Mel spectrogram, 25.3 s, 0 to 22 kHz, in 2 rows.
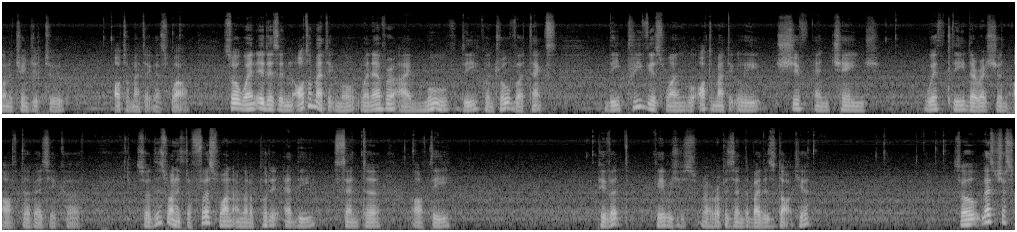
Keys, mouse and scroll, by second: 0.5 v, 1.4 click, 2.2 right click, 3.7 g, 11.2 click, 12.1 scroll down 1, 12.3-12.9 scroll up 1, 12.9 right click, 14.8 g, 17.1 click, 17.8 right click, 18.1 g, 19.9 typing, 20.1 click, 21.1-21.6 scroll up 1, 21.6-22.8 scroll down 1, 22.8 right click, 23.1 typing, 23.7 click, 24.4 right click, 24.7 typing.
